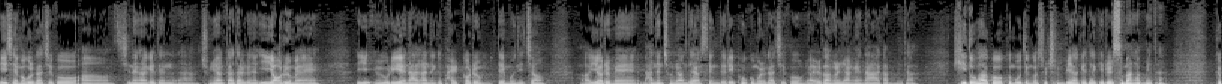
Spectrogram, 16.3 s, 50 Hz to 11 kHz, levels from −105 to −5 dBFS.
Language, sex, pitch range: Korean, male, 110-155 Hz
